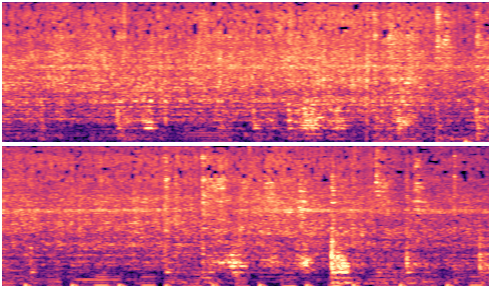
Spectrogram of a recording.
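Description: Onion and spices frying in hot oil in a pan, sizzling steadily, while a spatula stirs them. From about halfway through there are repeated soft knocks of the stirring.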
